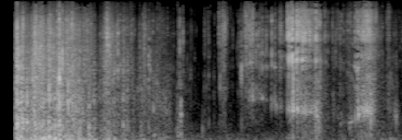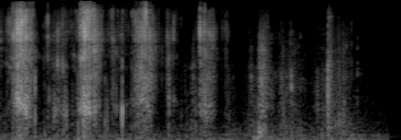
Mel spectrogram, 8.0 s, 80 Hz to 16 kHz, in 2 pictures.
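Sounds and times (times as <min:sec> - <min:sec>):
potato chips bag rustling: 0:00.2 - 0:03.0.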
